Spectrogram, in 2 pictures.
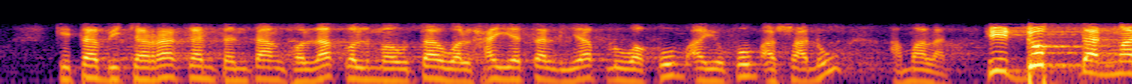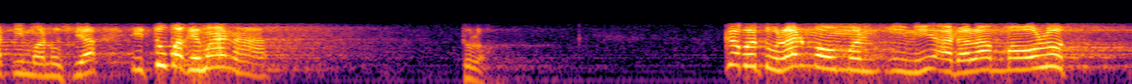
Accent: Manado, North Sulawesi, Indonesia; Saya orang Manado asli. Asli kapir, begitu.

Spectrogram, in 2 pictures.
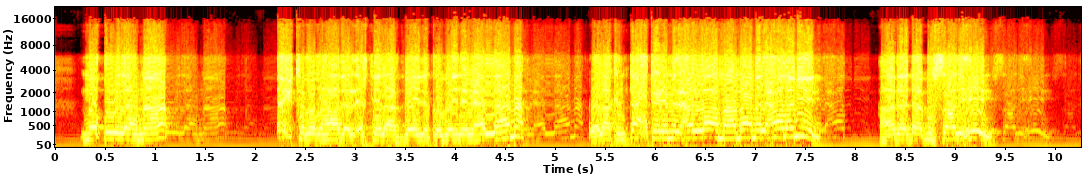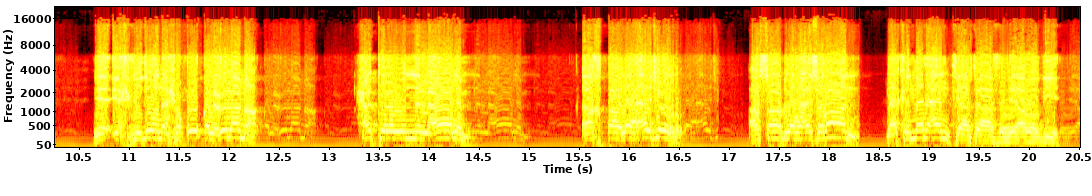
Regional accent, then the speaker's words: Saudi Arabia; بعض الدعاة عندنا في السعودية

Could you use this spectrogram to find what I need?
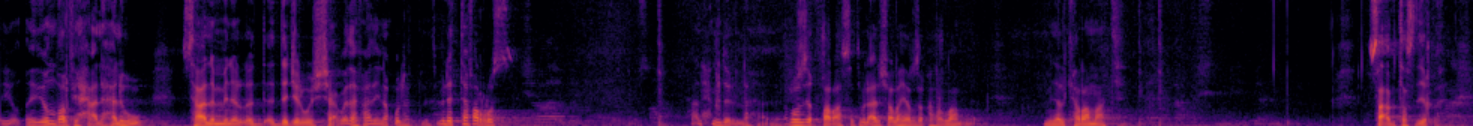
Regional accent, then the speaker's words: Saudi Arabia; عندنا في السعودية الأحساء

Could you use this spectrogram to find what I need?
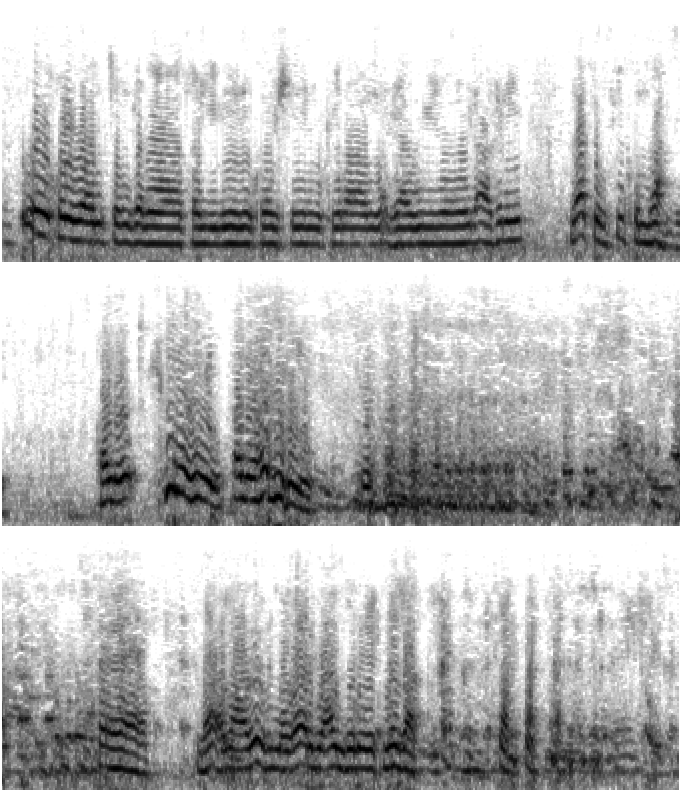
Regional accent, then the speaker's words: Damascus, Damascus Governorate, Syria; وبعض المشايخ عندنا في دمشق الشام

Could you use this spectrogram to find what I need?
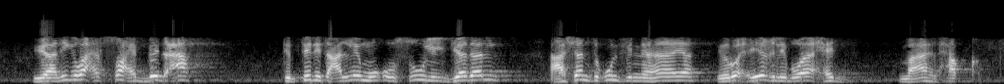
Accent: Egypt; اكبر علم عندنا في مصر

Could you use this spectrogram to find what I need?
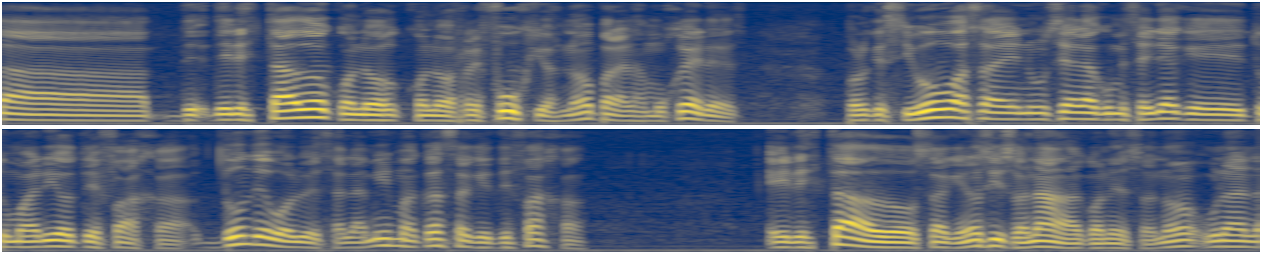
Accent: Moreno, Buenos Aires Province, Argentina; yo soy de Moreno también y entiendo lo que decís

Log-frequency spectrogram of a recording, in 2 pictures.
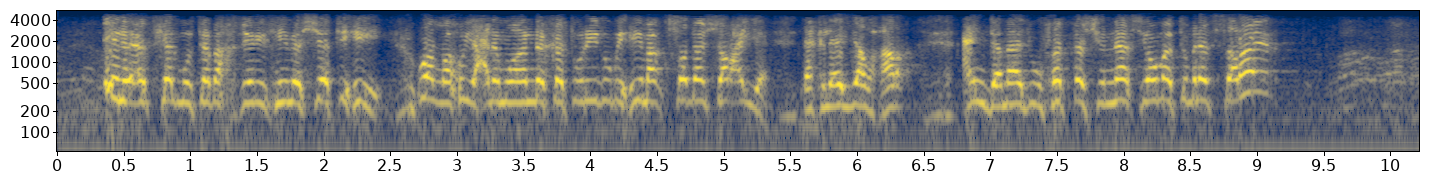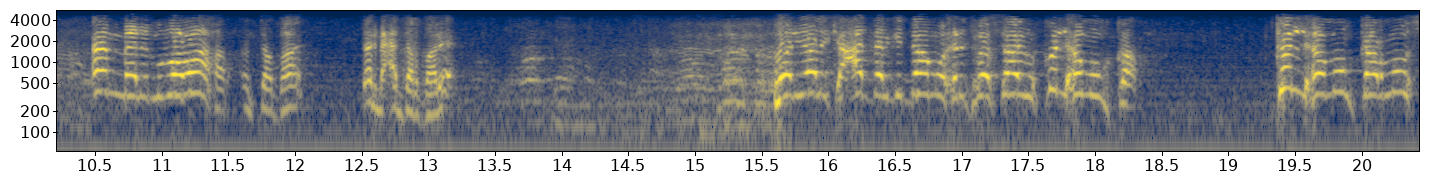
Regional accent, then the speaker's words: Mauritania; احنا موريتاني

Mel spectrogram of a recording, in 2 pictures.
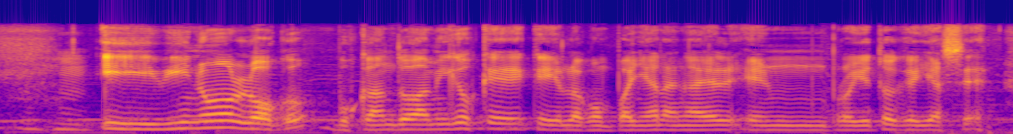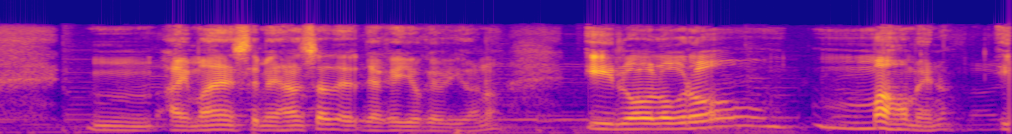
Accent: Canary Islands, Spain; Un libro, pero que reflejara algo de la música en mi tierra, ¿no? Uh-huh. Entonces, bueno, se me ocurrió eso de hacer la historia del pop rock tinerfeño

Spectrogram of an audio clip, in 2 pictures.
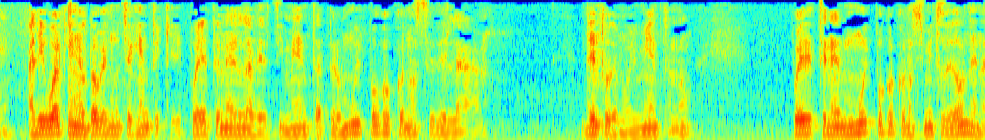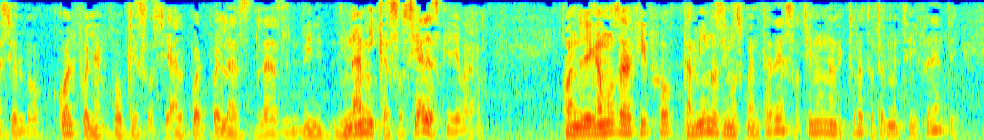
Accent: Quito, Pichincha, Ecuador; also born or lived in Otavalo; Yo nací en Otavalo, pero solo nací y vine a vivir acá en Quito. Entonces conozco más de Quito que de Otavalo.

